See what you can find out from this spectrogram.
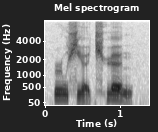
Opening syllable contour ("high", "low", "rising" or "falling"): falling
